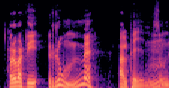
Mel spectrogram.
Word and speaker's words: Romme: Folk i Romme blir arga på att vi stockholmare kommer dit och tar deras pister, deras pyttepanna och uttalar deras ort fel. Romme heter det.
